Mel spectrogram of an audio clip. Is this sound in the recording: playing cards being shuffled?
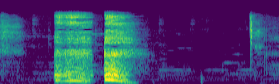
no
